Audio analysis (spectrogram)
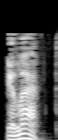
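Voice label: "elect", American English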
